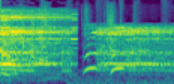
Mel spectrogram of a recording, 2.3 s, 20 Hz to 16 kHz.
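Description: A scream sound effect from the Counter-Strike 1.6 video game: a loud, strained vocal cry with wavering pitch that breaks off, then comes back as shorter rising yelps.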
